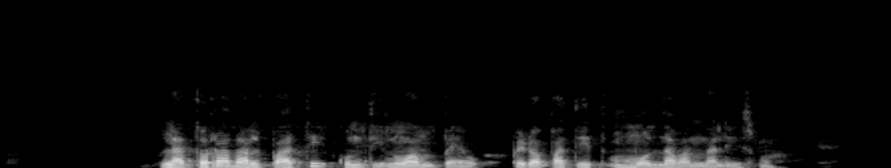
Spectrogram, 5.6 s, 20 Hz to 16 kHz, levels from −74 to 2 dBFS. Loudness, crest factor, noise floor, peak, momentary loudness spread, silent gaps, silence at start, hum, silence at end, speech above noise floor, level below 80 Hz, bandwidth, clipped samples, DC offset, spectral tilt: -18 LUFS; 18 dB; -76 dBFS; -2 dBFS; 10 LU; none; 1 s; none; 0.75 s; 59 dB; -62 dBFS; 7 kHz; under 0.1%; under 0.1%; -9.5 dB/octave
